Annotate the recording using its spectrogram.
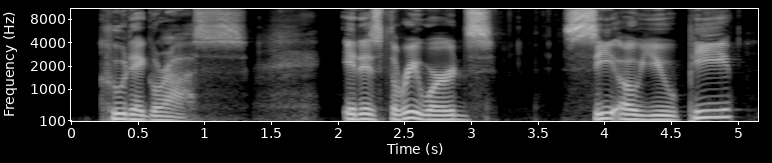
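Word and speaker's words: coup de grâce: whoop next word is coup de grace cou de grace it is three words c-o-u-p second word d-e third word g-r-a-c-e looks like grace it's pronounced grass and you can have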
